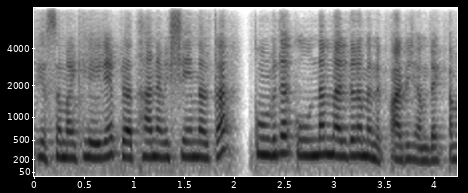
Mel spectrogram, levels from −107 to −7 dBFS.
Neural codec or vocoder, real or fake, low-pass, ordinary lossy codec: codec, 16 kHz, 0.5 kbps, FunCodec, trained on Chinese and English, 25 frames a second; fake; none; none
